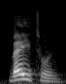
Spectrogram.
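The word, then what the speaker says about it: بَيْتٌ: A ya with a sukun is going to sound like what? Yi. Yi. So bay, bay, Baytun.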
